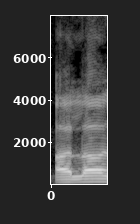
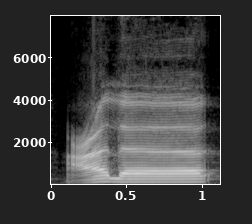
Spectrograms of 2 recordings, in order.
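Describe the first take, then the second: First: Quick अला with a plain "a" and no throat sound; flattened ain in अला; wrong plain vowel. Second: Slow Arabic ain on अला; correct throaty ain. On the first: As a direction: say अला as in everyday Urdu. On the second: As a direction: draw out अला from a squeezed throat. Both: Shown as a demonstration. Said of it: "इसे अला नहीं पढ़ना".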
